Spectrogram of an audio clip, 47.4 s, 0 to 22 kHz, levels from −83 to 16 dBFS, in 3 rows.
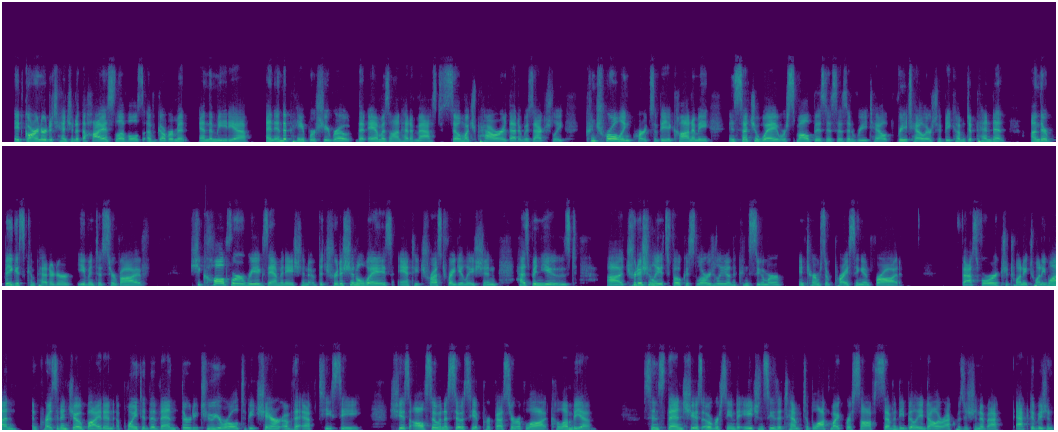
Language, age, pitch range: English, 50-69, 160-210 Hz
